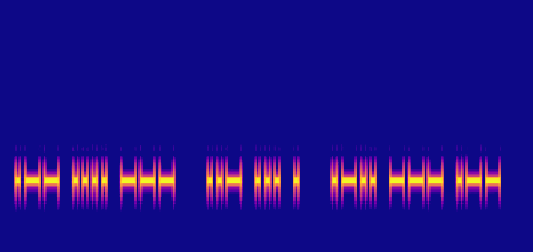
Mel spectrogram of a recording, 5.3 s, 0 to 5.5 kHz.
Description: Morse code, heard as a keyed tone, about 25 wpm, 600 Hz. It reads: WHO USE LOW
